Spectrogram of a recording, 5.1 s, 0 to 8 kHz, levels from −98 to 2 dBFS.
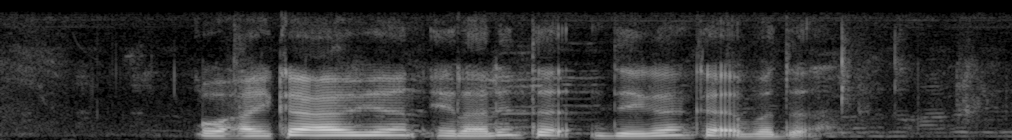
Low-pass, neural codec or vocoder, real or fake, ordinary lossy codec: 7.2 kHz; none; real; none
